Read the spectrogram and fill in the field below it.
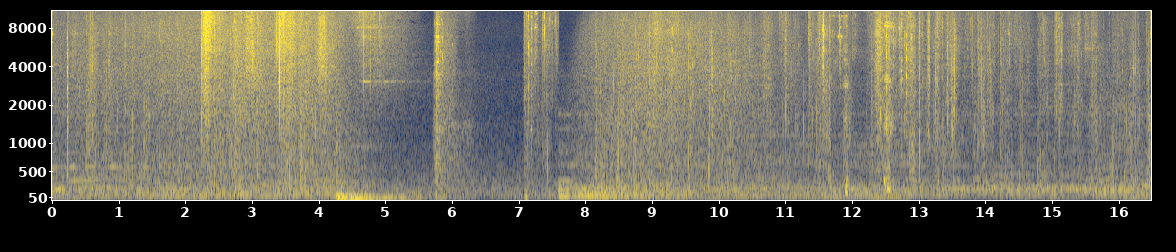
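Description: Footsteps crunch over grass and stones.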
